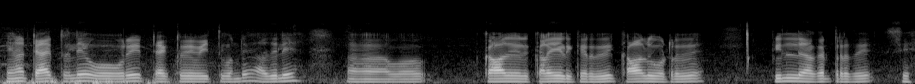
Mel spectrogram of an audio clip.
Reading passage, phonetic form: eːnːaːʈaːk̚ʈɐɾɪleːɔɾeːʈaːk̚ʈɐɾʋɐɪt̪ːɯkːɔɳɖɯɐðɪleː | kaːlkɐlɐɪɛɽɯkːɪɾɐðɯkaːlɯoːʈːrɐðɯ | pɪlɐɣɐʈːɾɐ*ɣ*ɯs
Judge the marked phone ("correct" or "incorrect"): incorrect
